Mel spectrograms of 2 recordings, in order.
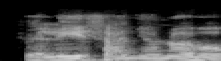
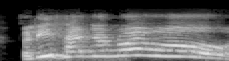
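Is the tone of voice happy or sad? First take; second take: sad; happy. First: It is said in a low, gloomy tone. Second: It is said in a high, joyful tone. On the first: The speaker is downcast. The speaker calls it wrong. "A nadie se le ocurre decir" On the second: The speaker is celebrating. The speaker calls it right. "cuando estás feliz"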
